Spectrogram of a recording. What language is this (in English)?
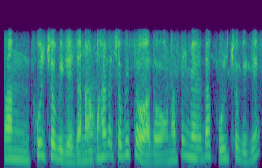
Santali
